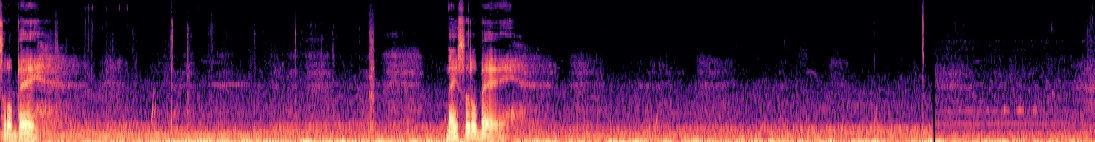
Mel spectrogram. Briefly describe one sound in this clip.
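Small waves lap gently against a boat's hull.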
